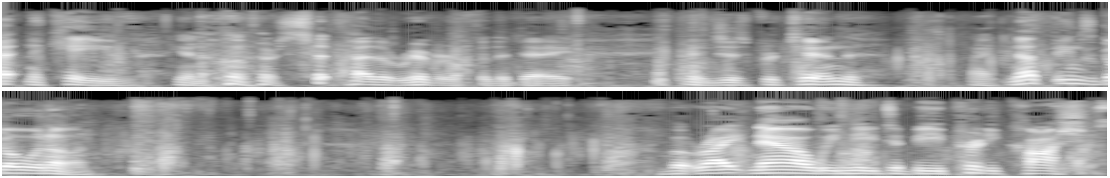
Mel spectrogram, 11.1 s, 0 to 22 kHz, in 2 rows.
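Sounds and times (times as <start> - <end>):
footsteps on dirt road: 0.0 - 11.0.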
